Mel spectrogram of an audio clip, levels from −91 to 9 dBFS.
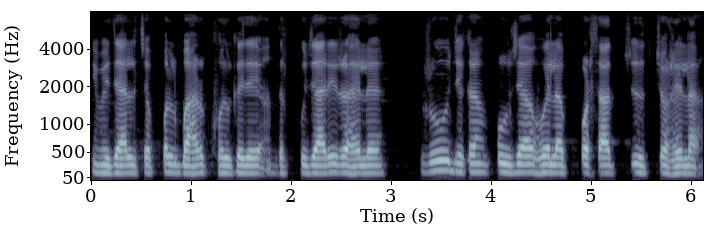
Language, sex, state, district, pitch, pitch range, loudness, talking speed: Bhojpuri, male, Bihar, Saran, 135 Hz, 135-145 Hz, -23 LUFS, 195 wpm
